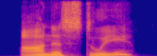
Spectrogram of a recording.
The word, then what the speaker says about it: honestly: Honestly, H-O-N-E-S-T-L-Y, honestly. Our, H-O-U-R, the H is silent. Honestly, our. Some words that start with the letter H have a silent H, so you do not pronounce it. There is honestly and our. What else? Herbs, H-E-R-B. An American pronunciation. Honor, H-O-N-O-R.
